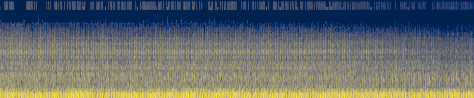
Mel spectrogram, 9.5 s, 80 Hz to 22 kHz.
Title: Rattling sound on cold engine - Dyna Low Rider 103HO 2017 #dyna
